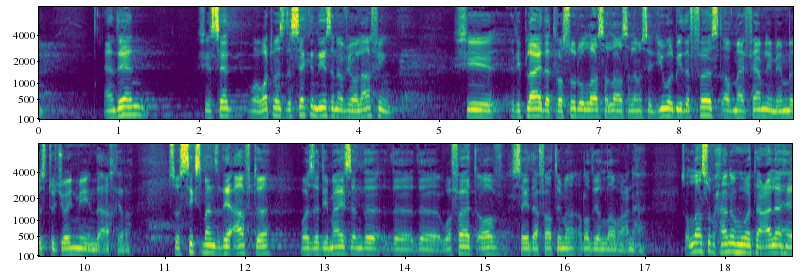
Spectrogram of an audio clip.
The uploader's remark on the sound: At the Houghton Masjid (West Street).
